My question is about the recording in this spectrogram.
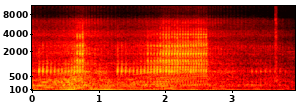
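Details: Suzuki K6A engine: sharp rapid knocking, about three or four a second, louder with each rev and fading back at idle; engine knock, cause unknown.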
